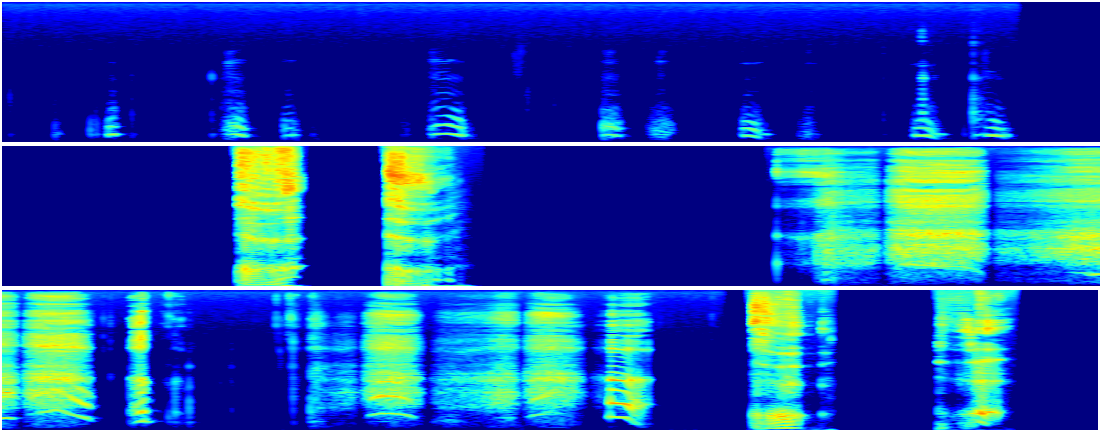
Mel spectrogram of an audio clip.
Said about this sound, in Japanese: これでいいんですか、ご主人様。耳元ゲップ、惨めだなって、当たり前じゃないですか。ものすごく惨めですよ。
